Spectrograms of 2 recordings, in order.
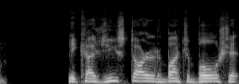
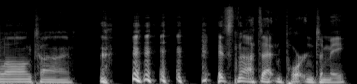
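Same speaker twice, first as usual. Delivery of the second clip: ordinary talk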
